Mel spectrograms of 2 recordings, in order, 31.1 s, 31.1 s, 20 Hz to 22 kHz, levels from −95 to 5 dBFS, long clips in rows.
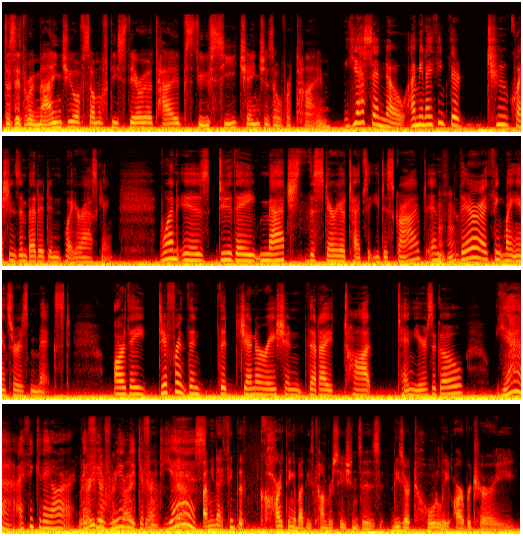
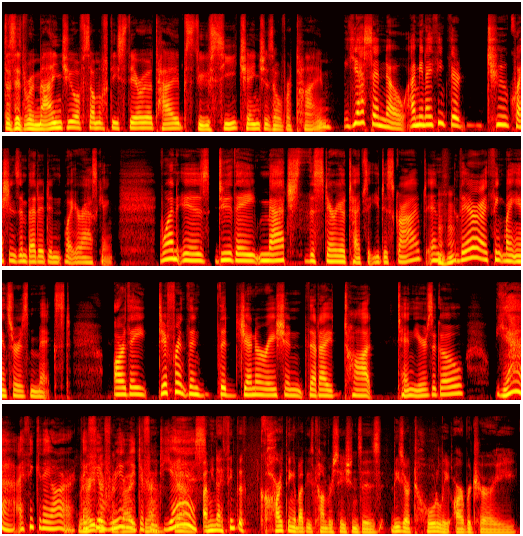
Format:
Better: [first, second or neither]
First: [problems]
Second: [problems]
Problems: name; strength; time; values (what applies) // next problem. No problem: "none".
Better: second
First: low rumble; noticeable; throughout; 10 dB below the speech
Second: none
